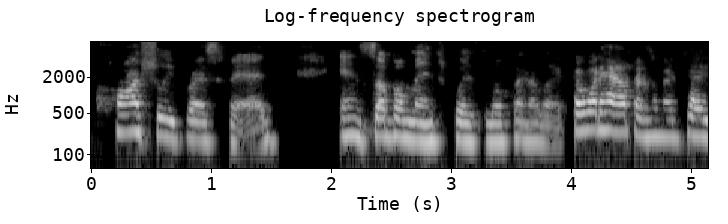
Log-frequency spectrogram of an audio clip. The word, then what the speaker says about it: lofenalac: It's called lofenalac, and that's spelled LOFENALAC.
